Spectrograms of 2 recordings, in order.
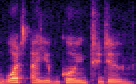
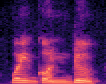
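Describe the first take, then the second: First: Every syllable is pronounced in full. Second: The syllables are shortened and run together. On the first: "We have to say every single syllable" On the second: "they always shortcut everything"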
